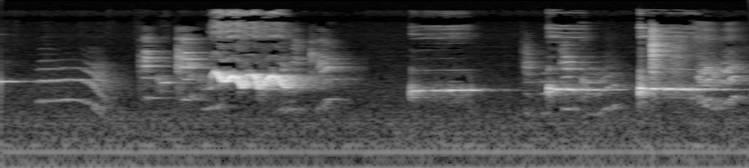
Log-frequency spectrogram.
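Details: Three parrots conversing with squawks and scolds: a descending whistle opens, then a loud rasping call and several flat, steady whistled notes, with a low background hum.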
